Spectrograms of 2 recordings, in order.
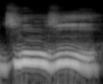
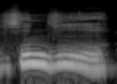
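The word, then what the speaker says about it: Dindi: One that Mike, the one he did that I really love was called, it's pronounced Jinji, spelled D-I-N-D-I, Jinji.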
